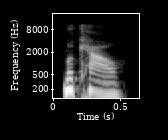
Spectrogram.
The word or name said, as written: macau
